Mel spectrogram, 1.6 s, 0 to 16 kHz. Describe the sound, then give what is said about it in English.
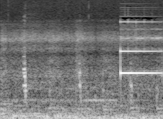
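A bright electronic ting rings out once in a video game as a coin is collected with the coin inventory already maxed out, a clean high tone with shimmering harmonics that holds and slowly fades, over a soft murmur of background noise. “It's now maxed out, so even it made the ting noise, but it looks like I only have 5 coins in a little pile in my inventory.”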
